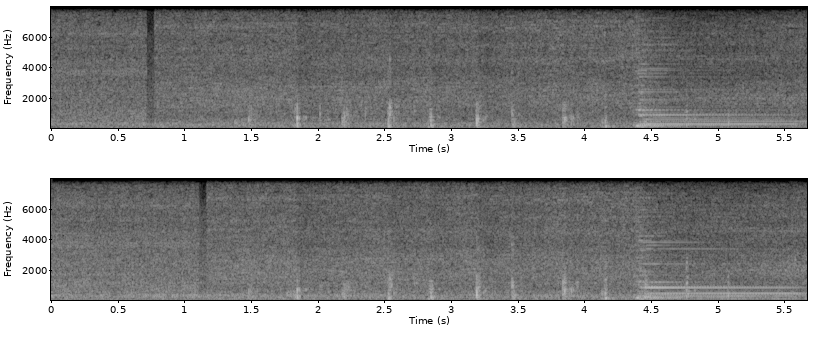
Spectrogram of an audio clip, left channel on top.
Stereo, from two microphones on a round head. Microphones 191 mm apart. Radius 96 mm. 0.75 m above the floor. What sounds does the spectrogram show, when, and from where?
1.5 s running footsteps: 55° left (ahead or behind), 2.0 m; by 5.2 s 45° right (ahead or behind), 3 m
4.3 s a guitar: 20° left (ahead or behind), 9.5 m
